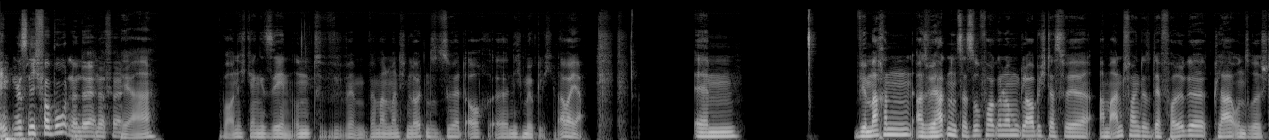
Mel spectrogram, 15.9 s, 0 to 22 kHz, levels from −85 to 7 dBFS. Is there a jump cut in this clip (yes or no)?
no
